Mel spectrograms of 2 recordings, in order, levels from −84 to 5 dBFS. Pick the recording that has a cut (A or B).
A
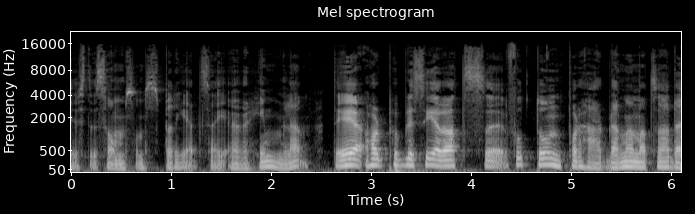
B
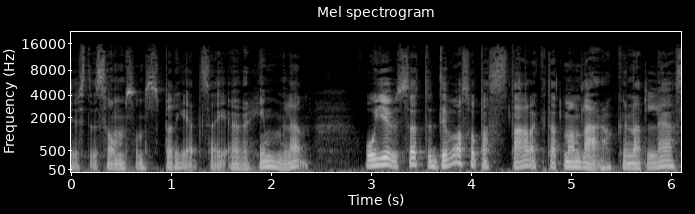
A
